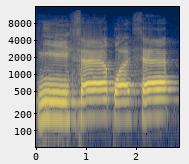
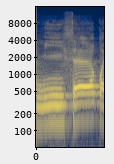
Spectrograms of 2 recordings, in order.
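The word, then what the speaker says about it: ميثاقا: Şu şekil mîthâqa olmaz. İnfitah sıfatı var bir de. İnfitah sıfatına dedik dili üst damağdan tamamen koparıyoruz, açıyoruz. Dil aşağı inince tam dil ile üst damağın arası açılmış olur ve imaleye de dikkat ederek imale yapmadan mîthâqa yani esreye meyil ettirmeden tam a şekliyle mîthâqa.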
